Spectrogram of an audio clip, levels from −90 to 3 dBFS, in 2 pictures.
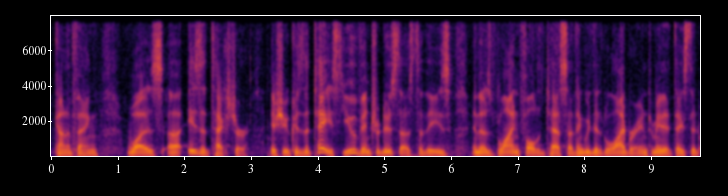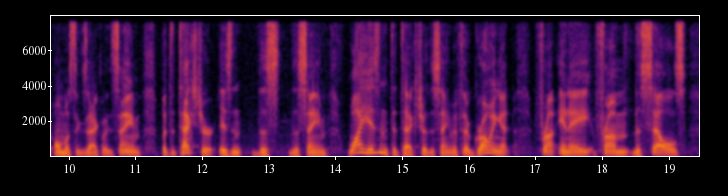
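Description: The whole clip has clock drift between sender and receiver: the sender's clock runs slow, by roughly one and a half percent, so the receiver's jitter buffer keeps draining and has to stretch the audio to keep going. Through the G.722 call path, with nothing above 8 kHz, that's heard as faintly uneven pacing rather than anything dramatic.

From 0.20 s to 18.52 s you get the repeated timing corrections that result: the receiver keeps repeating tiny slices, running the speech at about 99% speed and adding around a fifth of a second overall. The spacing is irregular, so it comes across as small hiccups and a slightly wobbly tempo.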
